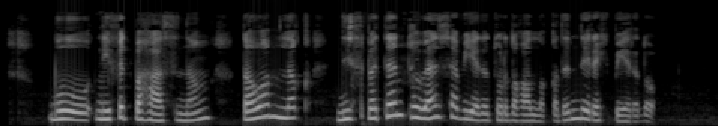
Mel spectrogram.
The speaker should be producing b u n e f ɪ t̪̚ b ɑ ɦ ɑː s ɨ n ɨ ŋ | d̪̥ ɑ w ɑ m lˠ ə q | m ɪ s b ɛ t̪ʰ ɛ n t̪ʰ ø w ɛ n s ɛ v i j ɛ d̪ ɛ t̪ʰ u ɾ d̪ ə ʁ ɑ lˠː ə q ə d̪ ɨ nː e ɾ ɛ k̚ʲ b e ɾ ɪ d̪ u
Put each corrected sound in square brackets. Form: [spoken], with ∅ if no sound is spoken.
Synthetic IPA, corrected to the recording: b u n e f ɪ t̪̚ b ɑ ɦ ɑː s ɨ n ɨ ŋ | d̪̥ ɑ w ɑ m lˠ ə q | [n] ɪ s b ɛ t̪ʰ ɛ n t̪ʰ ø w ɛ n s ɛ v i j ɛ d̪ ɛ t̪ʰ u ɾ d̪ ə ʁ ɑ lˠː ə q ə d̪ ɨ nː e ɾ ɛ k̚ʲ b e ɾ ɪ d̪ u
